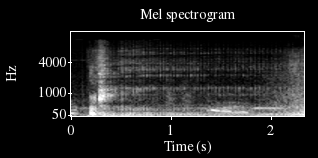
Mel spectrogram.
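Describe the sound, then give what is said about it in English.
About 20 big cats at a zoo roar at once, deep rumbling calls overlapping into a loud, sustained chorus with a sharp burst at the start and low growls running underneath. “All those noises of like 20 cats all together vocalizing at the same time.”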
